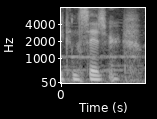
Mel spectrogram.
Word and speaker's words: consider: But even, for example, consider, and it's the middle syllable that would be naturally accented when we say consider. We don't say consider.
